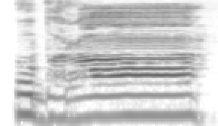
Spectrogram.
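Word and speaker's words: كبرى: Kubra, fatha, on the last letter, then the ya is also alif maksura. We have to stretch when we pronounce kubra.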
